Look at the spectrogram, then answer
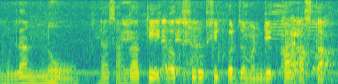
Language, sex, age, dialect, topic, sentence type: Marathi, male, 25-30, Southern Konkan, banking, statement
